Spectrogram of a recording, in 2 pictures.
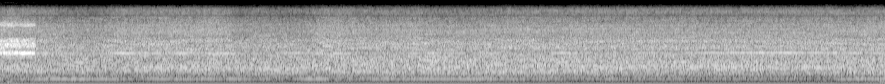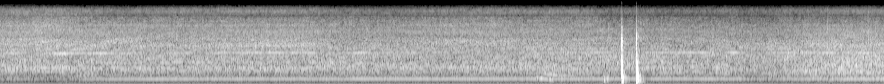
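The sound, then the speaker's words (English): A hair dryer drying hair in a bathroom gives a steady, even whirring hum with a constant low tone that runs unbroken throughout. Two faint clicks sound near the end. “Now in the bathroom. I'm gonna dry my hair, okay? Excuse me. They have a really nice hair dryer here.”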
